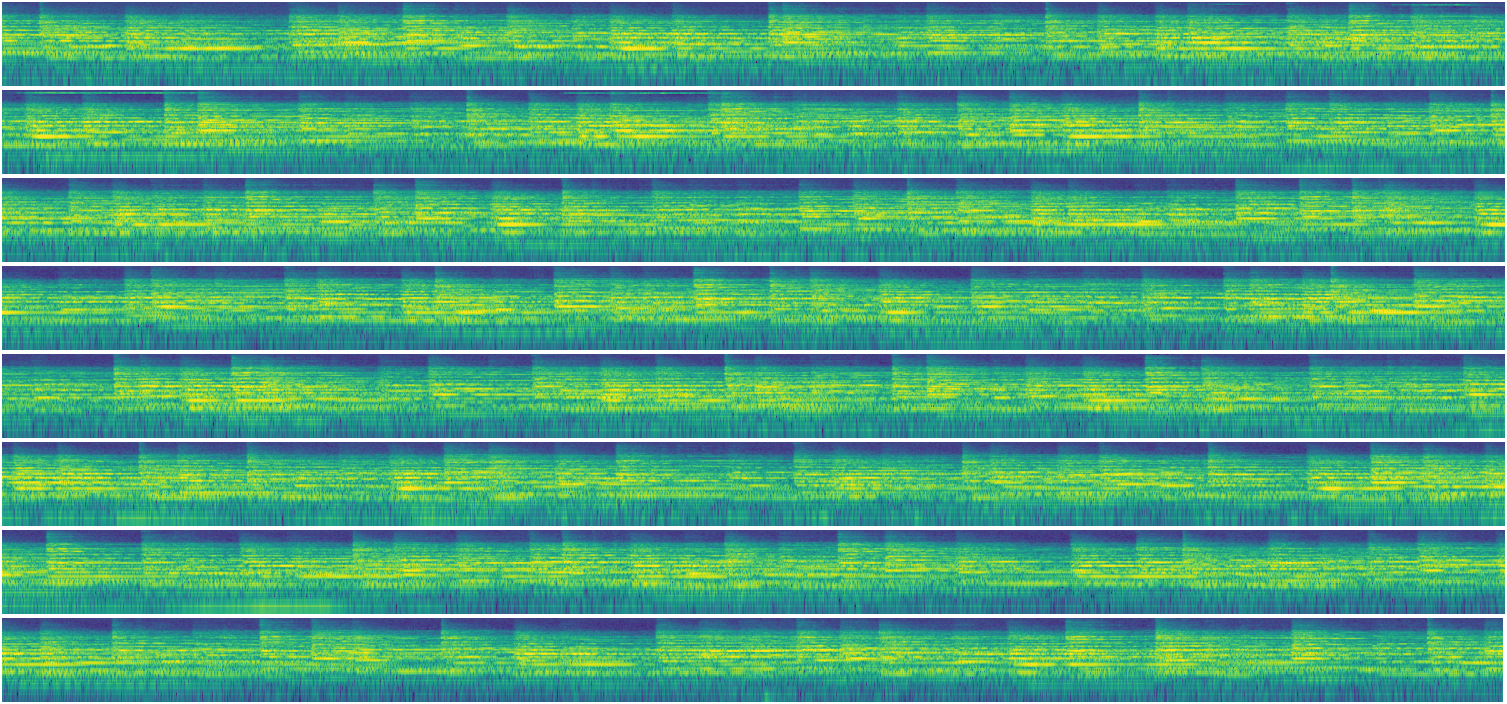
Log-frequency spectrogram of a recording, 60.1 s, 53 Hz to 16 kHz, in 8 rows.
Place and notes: {"title": "Bell-ringing practice, St. Giles, Reading, UK - Old bells in a new town", "date": "2017-05-10 20:33:00", "description": "There are eight bells in the tower at St. Giles, dating back to 1793. The youngest bell was made in 1890. I adore knowing that this sound connects me to past listeners in Reading, who would have also heard the glorious sound of the bells ringing. For a long time I had thought bell ringing practice was on Thursdays, but now I know it's Wednesday, I can be sure to listen in more regularly. I love the density of microtones, semitones, harmonics and resonances in the sounds of the bells ringing, and the way they duet with the ebb and flow of traffic on Southampton Street. I was right under the tower making this recording, with my trusty EDIROL R-09.", "latitude": "51.45", "longitude": "-0.97", "altitude": "43", "timezone": "Europe/London"}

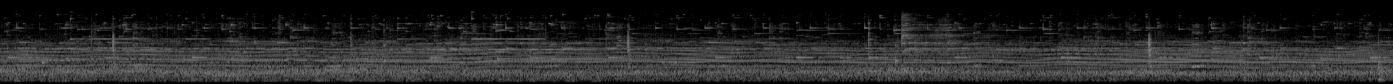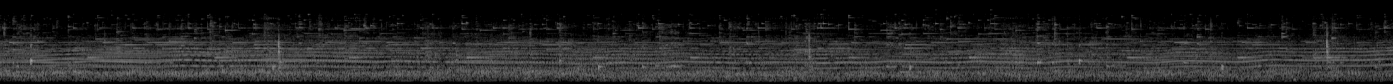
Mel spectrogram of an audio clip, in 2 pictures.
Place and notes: {"title": "Harmonic Fields, Final - distant", "date": "2011-06-05 13:56:00", "description": "30m away from the Final section of the installation.\nLakes Alive brought French artist and composer, Pierre Sauvageot (Lieux Publics, France) to create an interactive musical soundscape on Birkrigg Common, near Ulverston, Cumbria from 3-5 June 2011.\n500 Aeolian instruments (after the Greek god, Aeolus, keeper of the wind) were installed for 3 days upon the Common. The instruments were played and powered only by the wind, creating an enchanting musical soundscape which could be experienced as you rested or moved amongst the instruments.\nThe installation used a mixture of traditional and purpose built wind instruments. For example metal and wood wind cellos, long strings, flutes, Balinese paddyfield scarecrows, sirens, gongs, drums, bells, harps and bamboo organs. They were organised into six movements, each named after a different wind from around the world. The sounds that they created and the tempo of the music, depended entirely upon the strength and the direction of the wind.", "latitude": "54.16", "longitude": "-3.10", "altitude": "122", "timezone": "Europe/London"}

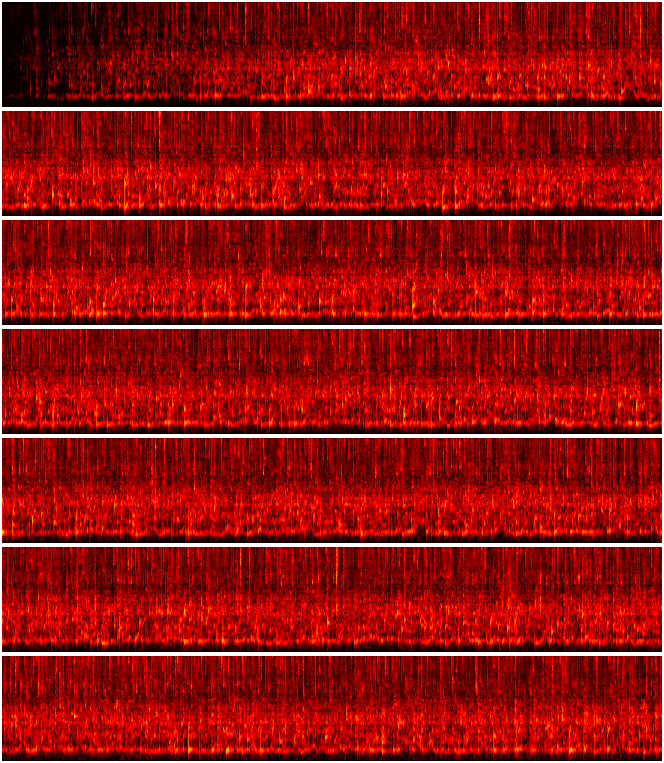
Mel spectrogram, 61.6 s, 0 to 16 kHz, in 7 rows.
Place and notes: {"title": "Ottange, France - Strange pipe", "date": "2016-03-26 15:00:00", "description": "In an underground mine, a water stream is busting in a pipe. The microphones are buried into the pipe. As this, you can hear the inside ambience. You couldn't really hear this when walking. You have just to spot the pipes, as they often offer quaint vibes. After, you're lucky or not, as some pipes are dreary.", "latitude": "49.44", "longitude": "6.02", "altitude": "386", "timezone": "Europe/Paris"}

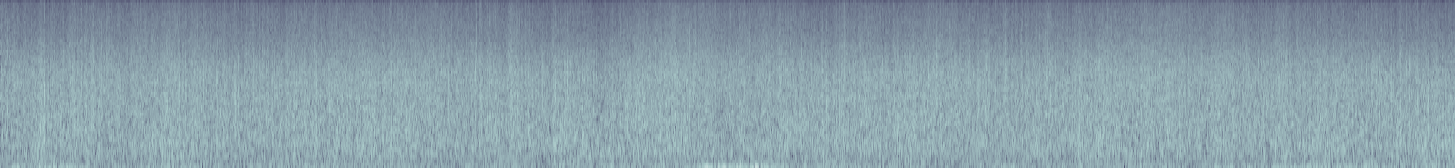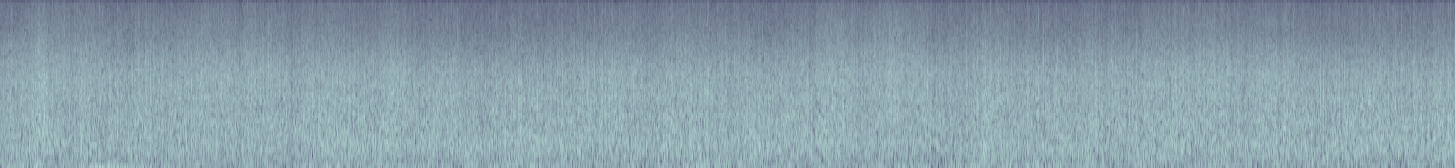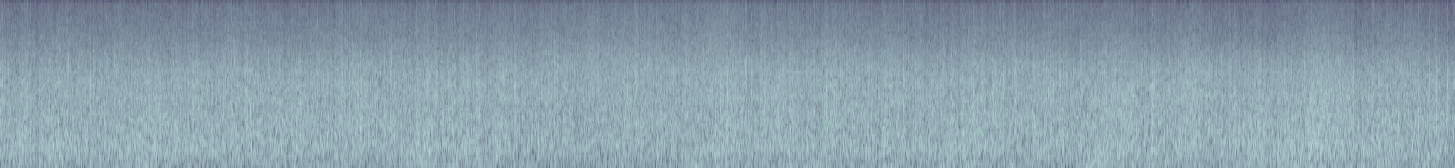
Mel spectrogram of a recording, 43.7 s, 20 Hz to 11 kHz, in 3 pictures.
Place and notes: {"title": "Chapel Fields, Helperthorpe, Malton, UK - inside poly tunnel ... outside stormy weather ...", "date": "2020-06-11 21:45:00", "description": "inside poly tunnel ... outside stormy weather ... dpa 4060s to Zoom H5 ... mics clipped close to roof ...", "latitude": "54.12", "longitude": "-0.54", "altitude": "77", "timezone": "Europe/London"}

